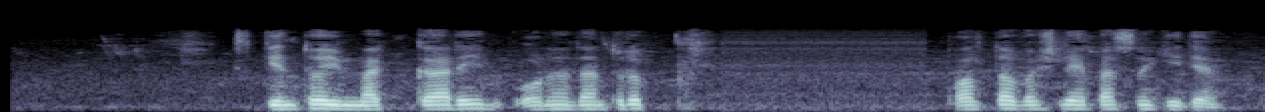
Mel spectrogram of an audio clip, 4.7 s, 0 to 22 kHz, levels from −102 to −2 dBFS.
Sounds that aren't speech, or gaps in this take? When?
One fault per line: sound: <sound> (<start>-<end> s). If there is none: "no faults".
no faults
